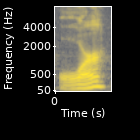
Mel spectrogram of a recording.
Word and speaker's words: o: In Spanish, the word or is o. It's just the letter O. It's pronounced O. It's not a diff thong. It's not O like English O. It's just O.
